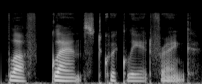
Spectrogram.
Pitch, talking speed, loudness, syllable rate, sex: 170 Hz, 150 wpm, -21 LUFS, 3.9 syllables/s, female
